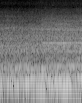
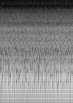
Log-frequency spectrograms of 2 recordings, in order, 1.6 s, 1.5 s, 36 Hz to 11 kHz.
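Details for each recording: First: Volvo EC480D excavator diesel: starts fine but after 10–20 seconds of operating, rpm drops to idle; steady low rumble at idle with no rise while the boom lifts, engine not responding to hydraulic load. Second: Volvo EC480D excavator with RPM dropping to idle during operation, machine unlocked but not operated: heavy diesel sits at a low, steady, even rumble with no load; normal automatic idle-down.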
